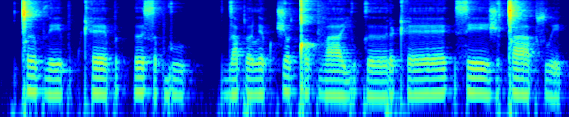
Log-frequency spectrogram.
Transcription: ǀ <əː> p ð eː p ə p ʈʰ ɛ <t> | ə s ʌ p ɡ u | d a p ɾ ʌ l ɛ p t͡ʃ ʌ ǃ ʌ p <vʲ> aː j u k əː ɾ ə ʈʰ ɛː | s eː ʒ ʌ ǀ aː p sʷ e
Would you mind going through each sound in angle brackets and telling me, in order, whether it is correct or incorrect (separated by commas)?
correct, incorrect, incorrect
